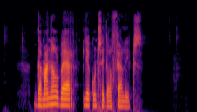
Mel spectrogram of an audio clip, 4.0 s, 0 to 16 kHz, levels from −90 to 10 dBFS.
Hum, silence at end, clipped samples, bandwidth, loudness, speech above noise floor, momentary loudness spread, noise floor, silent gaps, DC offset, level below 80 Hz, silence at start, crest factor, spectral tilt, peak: none; 1.15 s; under 0.1%; 11.5 kHz; -23 LUFS; 57 dB; 12 LU; -79 dBFS; none; under 0.1%; -60 dBFS; 0.7 s; 22 dB; -5 dB/octave; -2 dBFS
